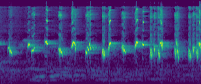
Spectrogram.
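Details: Short burst of streak-eared bulbul song in the 'ropel ngombak banyu' manner, quick clipped whistles sliding downward, some doubled at the end, delivered at a brisk steady pace.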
